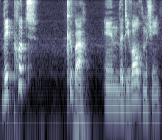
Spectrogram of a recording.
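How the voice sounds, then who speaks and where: A man's voice: medium pitch, sing-song, a little slow, fairly bright tone. A man co-hosting a podcast, critiquing a film in casual chat with an exasperated, sarcastic manner. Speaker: podcast co-host.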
